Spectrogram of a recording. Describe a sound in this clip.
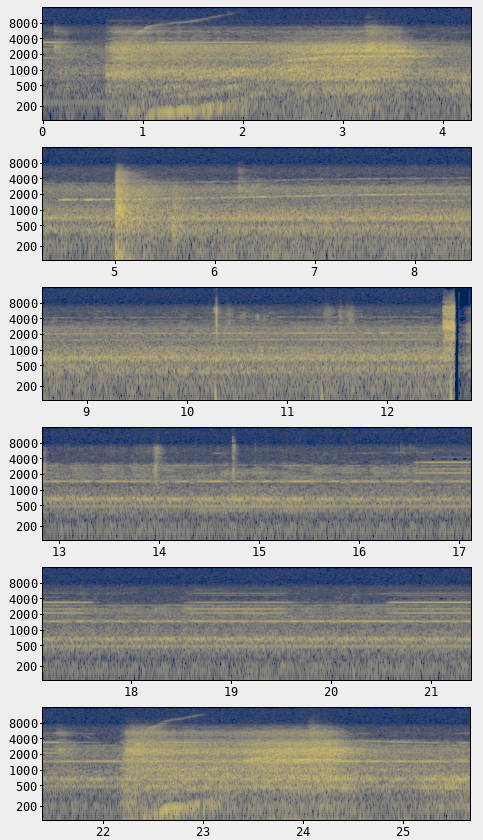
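A train horn blasts loudly.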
